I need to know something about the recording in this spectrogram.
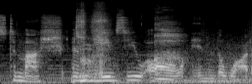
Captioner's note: snorting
